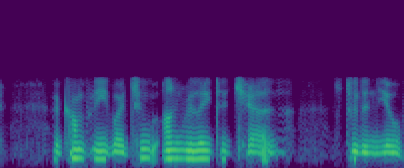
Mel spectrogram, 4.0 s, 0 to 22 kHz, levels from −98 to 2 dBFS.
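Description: From start to finish the speech passes through a Codec 2 vocoder, heavily damaged, and the coarseness fits its 2.4 kbit/s mode. Only pitch, voicing, energy and spectral envelope survive; the decoder rebuilds everything from sine waves, leaving a robotic, buzzy voice with no original waveform.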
